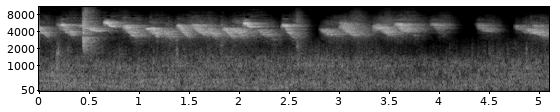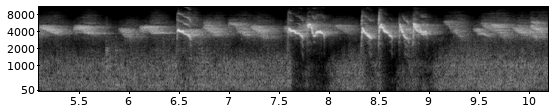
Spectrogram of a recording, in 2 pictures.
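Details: Male white-eye settling into his opening song: long stream of quick, high twittered notes in short bursts, interrupted by loud clicks and brief gaps toward the end.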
